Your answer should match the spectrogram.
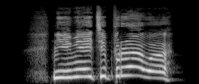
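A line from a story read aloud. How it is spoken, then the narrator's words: Shouted. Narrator (Russian): крикнула она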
